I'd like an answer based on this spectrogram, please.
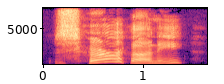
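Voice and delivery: little, high, squeaky voice. The private eye answers a woman who has come looking for him, squeaking. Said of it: "I squeaked".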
